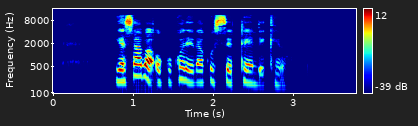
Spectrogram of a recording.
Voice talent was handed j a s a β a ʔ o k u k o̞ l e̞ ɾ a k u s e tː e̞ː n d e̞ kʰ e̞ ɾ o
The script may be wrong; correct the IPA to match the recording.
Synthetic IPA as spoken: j a s a β a ʔ o k u k o̞ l e̞ ɾ a k u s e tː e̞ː n d e̞ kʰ e̞ ɾ o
